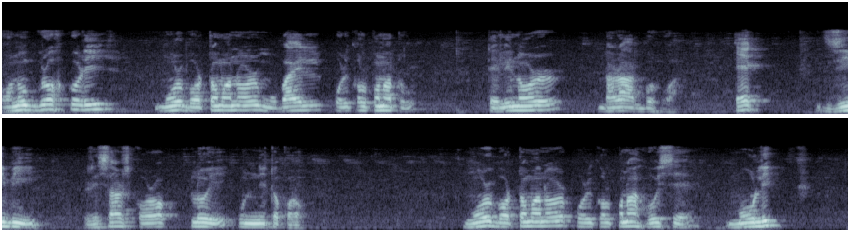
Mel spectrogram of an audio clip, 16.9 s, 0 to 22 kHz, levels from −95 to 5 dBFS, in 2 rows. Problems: none marked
